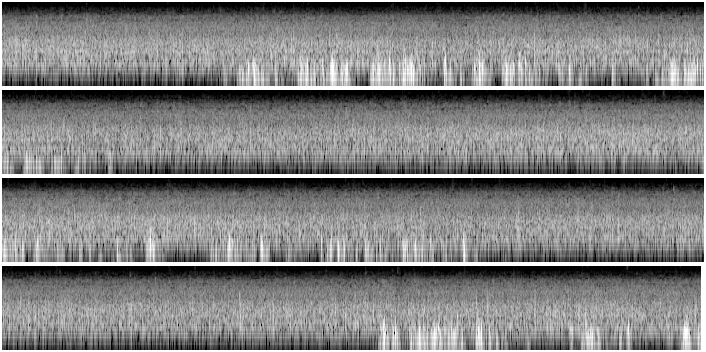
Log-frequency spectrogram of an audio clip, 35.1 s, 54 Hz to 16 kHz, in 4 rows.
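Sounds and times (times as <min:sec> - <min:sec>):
heavy rain pouring: 0:00.0 - 0:35.0
wind buffeting microphone: 0:02.8 - 0:10.3, 0:17.4 - 0:19.6, 0:20.2 - 0:23.6, 0:31.0 - 0:35.0.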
